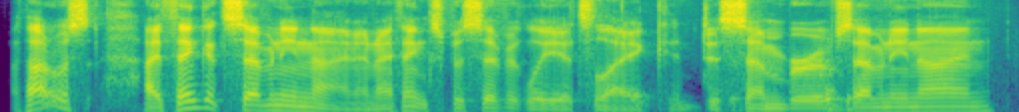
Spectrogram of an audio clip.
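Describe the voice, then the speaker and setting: Deep, bright-voiced man chatting on a podcast. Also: sing-song, fast talker, clear, resonant tone, dry recording, clean studio sound. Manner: rambling, conversational. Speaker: podcast host. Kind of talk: casual chat.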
